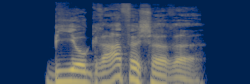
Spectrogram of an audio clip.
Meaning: inflection of biographisch: 1. strong/mixed nominative/accusative feminine singular comparative degree 2. strong nominative/accusative plural comparative degree
- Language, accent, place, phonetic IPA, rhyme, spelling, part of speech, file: German, Germany, Berlin, [bioˈɡʁaːfɪʃəʁə], -aːfɪʃəʁə, biographischere, adjective, De-biographischere.ogg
